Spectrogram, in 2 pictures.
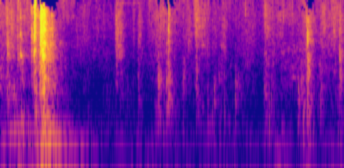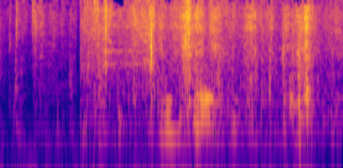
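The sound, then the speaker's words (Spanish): A house door is opened, with scattered knocks, clicks and rattles of handling spread across the stretch at a low, steady level and no talk. “Después abren la puerta de la casa.”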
